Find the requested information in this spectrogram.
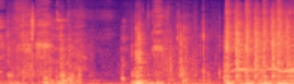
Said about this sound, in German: Ich schließe uns jetzt ein. Die andere Tür mache ich auch zu, damit uns niemand überraschen kann.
